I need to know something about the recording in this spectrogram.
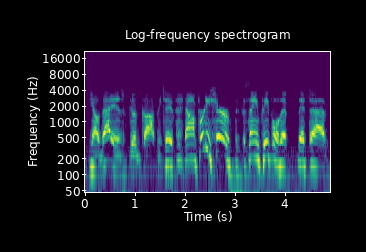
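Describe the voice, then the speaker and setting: High-pitched folksy older man, dull radio sound. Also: sing-song, normal speed, no room sound. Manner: folksy, jokey, chuckles at own jokes, loses his train of thought. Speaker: host of a comic radio show. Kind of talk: rambling tongue-in-cheek radio monologue with mock sponsor plugs.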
